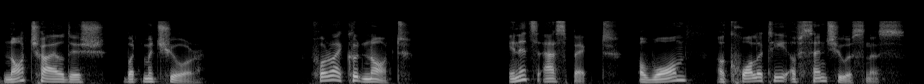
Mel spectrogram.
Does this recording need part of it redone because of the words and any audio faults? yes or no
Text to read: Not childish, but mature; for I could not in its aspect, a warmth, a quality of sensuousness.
no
